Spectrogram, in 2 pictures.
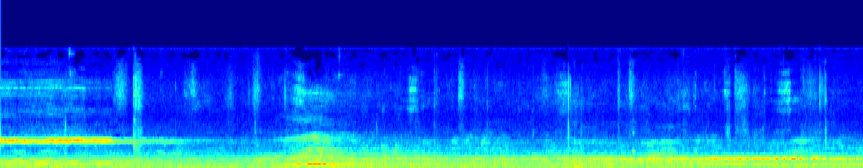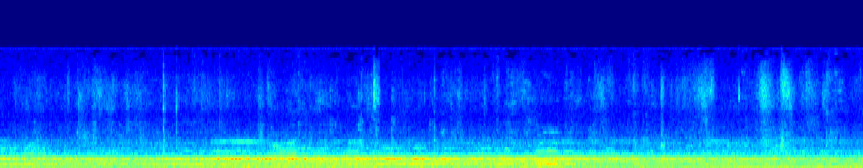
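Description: A crowd of young men talks and calls out outdoors.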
